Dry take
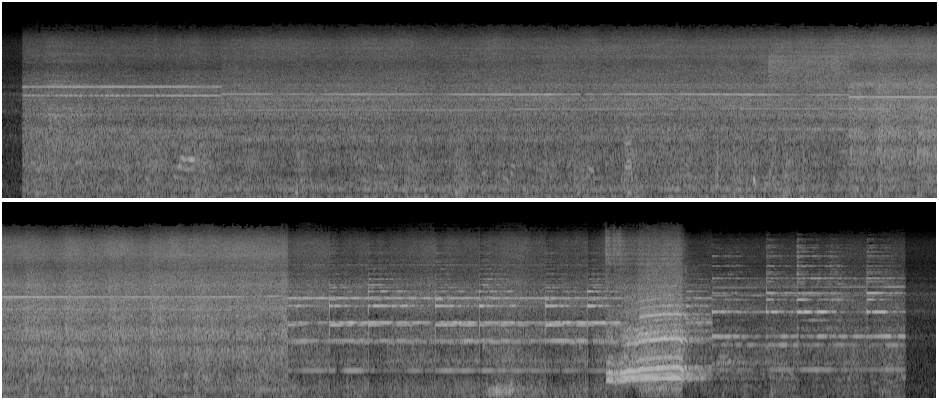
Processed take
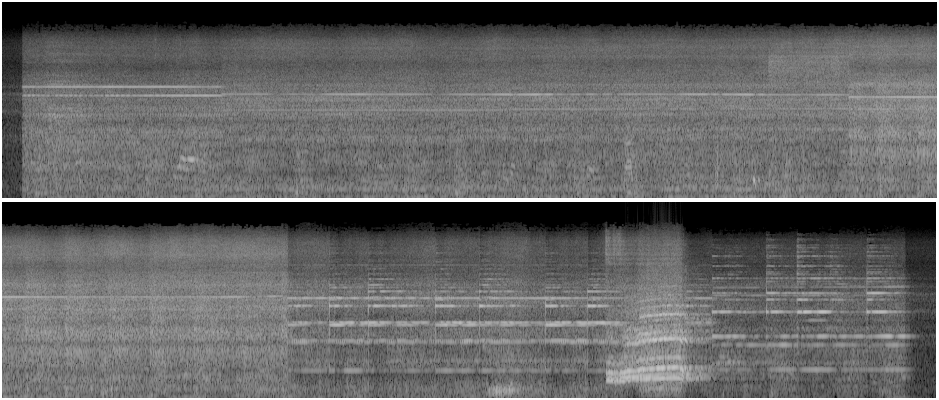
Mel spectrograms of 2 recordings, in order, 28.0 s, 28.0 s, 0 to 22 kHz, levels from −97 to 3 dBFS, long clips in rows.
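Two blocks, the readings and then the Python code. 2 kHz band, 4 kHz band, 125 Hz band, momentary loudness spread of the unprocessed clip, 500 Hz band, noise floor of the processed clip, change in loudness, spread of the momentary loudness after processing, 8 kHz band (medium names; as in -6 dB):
+4.5 dB, +4.5 dB, +4.5 dB, 7 LU, +4.0 dB, -35 dBFS, +4.5 dB, 8 LU, +4.0 dB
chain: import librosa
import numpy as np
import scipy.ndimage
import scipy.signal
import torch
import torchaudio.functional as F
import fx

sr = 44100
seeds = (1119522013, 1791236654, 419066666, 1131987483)

y = fx.echo_bbd(x, sr, ms=73, stages=2048, feedback_pct=36, wet_db=-9)
y = np.clip(y, -10.0 ** (-17.5 / 20.0), 10.0 ** (-17.5 / 20.0))
y = y * 10.0 ** (4.0 / 20.0)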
